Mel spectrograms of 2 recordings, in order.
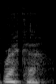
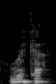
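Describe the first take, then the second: First: Said in the usual way. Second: Wrecker turned to "Ricker", New Zealand style; New Zealand accent. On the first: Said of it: "so she calls Wrecker Ricker". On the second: Retold or imitated. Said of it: "New Zealand accent".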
